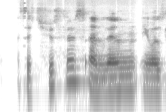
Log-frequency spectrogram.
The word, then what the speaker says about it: Massachusetts: Yeah, there's a secondary stress, Massachusetts, but placing more stress on the second syllable, Massachusetts.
